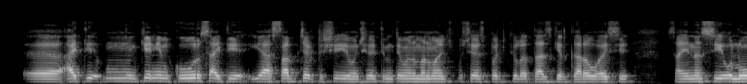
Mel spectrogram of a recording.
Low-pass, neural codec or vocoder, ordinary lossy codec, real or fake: none; codec, 16 kHz, 8 kbps, FunCodec, trained on LibriTTS, 25 frames a second; none; fake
